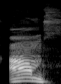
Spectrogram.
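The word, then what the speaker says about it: alms: में क्या कहेंगे इसको आम्स एल साइलेंट है एल साइलेंट है इसमें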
